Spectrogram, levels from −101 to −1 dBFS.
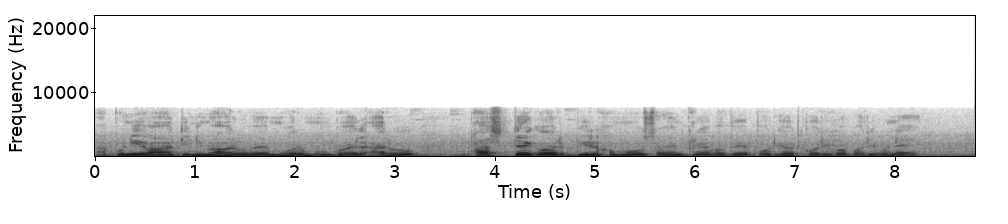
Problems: constant background noise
